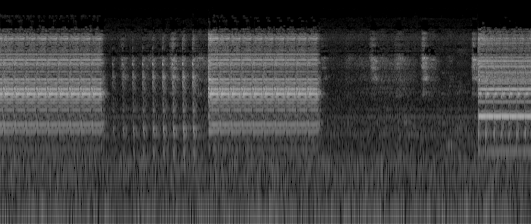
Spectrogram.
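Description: Loud buzzing tones alternate with rapid rhythmic knocking bursts and quieter gaps, the typical pulsing noise of an MRI scanner during imaging.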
